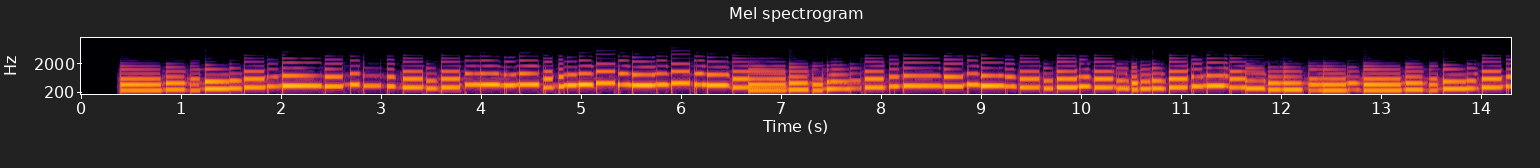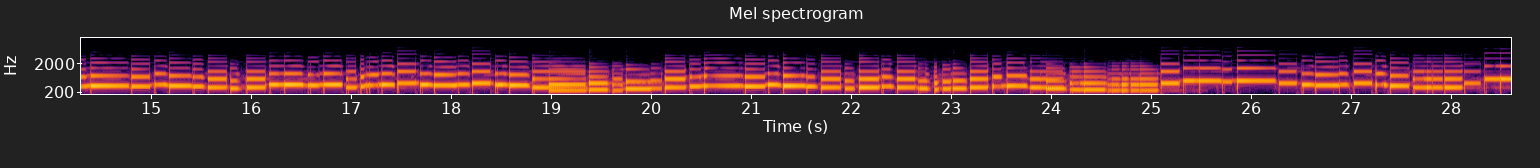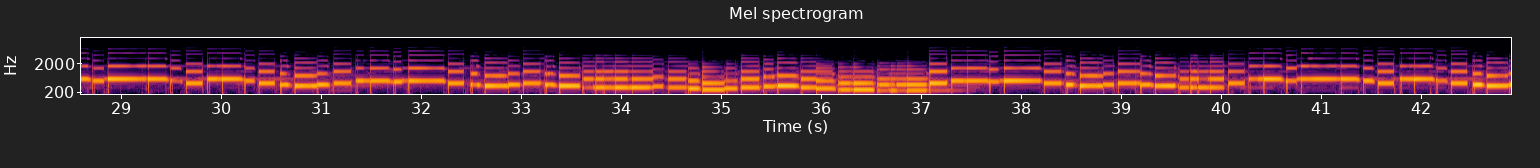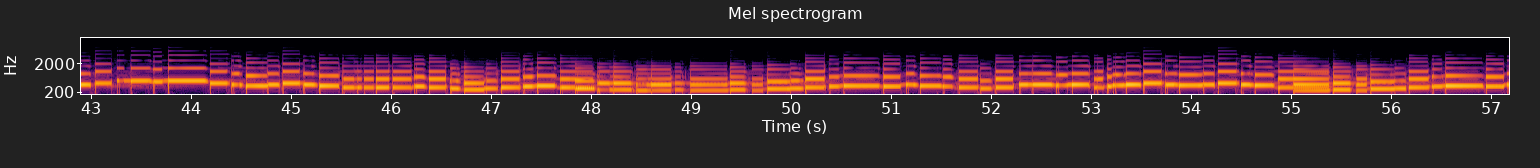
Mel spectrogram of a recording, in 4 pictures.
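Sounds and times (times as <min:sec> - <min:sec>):
Irish mandolin tune: 0:00.4 - 0:57.1.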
